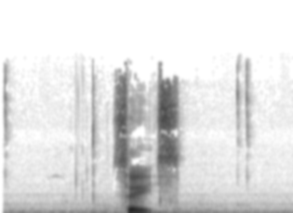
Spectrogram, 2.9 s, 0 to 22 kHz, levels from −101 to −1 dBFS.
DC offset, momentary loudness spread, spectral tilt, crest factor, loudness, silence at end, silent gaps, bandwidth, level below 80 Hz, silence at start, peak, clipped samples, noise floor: under 0.1%; 25 LU; -3 dB/octave; 24 dB; -24 LUFS; 1.15 s; none; 16.5 kHz; -62 dBFS; 1.15 s; -6 dBFS; under 0.1%; -57 dBFS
